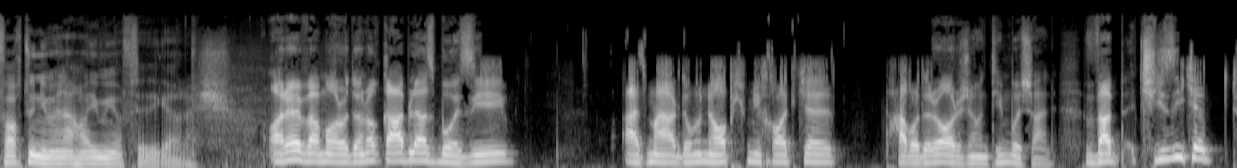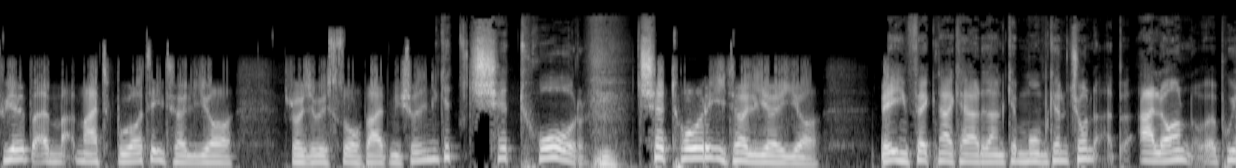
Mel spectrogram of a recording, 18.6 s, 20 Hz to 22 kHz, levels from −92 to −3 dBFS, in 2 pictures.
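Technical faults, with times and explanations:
3.61–6.99 s, 8.84–12.55 s and 14.18–15.94 s: Bluetooth SBC bit pool drop. In each span the speech loses its treble and takes on a gritty, granular noise, then returns to full clarity. The link was likely congested, so the encoder cut its bit budget, consistent with the bit pool falling from 31 to about 7, near 61 kbps. The upper sub-bands then get few or no bits, and the remaining bands are coarsely quantised.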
